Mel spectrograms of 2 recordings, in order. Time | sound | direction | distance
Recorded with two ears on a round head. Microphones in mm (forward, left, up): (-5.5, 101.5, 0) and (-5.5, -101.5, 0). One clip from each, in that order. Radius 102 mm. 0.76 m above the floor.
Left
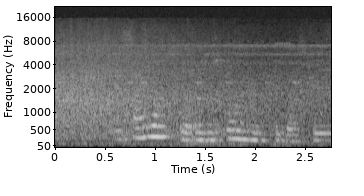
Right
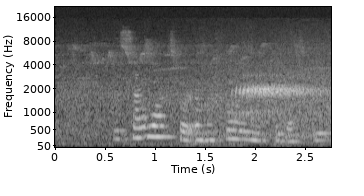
0.6 | a woman speaking | 50° right (ahead or behind) | 5.5 m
